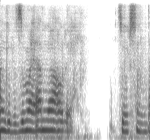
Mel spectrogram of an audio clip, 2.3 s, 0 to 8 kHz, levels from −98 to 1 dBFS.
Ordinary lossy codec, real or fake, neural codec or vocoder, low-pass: none; fake; codec, 16 kHz, 4.8 kbps, FACodec; 7.2 kHz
